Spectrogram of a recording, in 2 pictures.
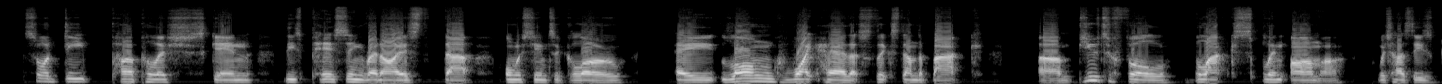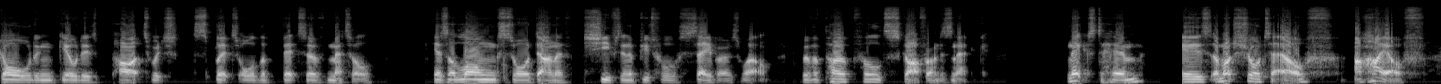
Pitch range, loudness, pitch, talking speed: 100-120 Hz, -19 LUFS, 105 Hz, 155 wpm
